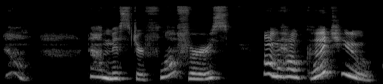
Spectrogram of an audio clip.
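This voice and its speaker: A woman's voice: on the high side, very animated, normal speed, bright, forceful tone. A woman voicing a stubborn young boy in a storybook, with a melodramatic, pleading manner. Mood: dramatic, anguished. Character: dramatic, stubborn young boy attached to his toys.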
